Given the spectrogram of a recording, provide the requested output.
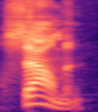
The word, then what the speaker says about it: Salmon: You pronounce the L, Salmon. Like John Salmon. Yes, 100% you do. Instead of Tim Salmon.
